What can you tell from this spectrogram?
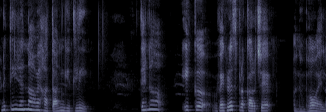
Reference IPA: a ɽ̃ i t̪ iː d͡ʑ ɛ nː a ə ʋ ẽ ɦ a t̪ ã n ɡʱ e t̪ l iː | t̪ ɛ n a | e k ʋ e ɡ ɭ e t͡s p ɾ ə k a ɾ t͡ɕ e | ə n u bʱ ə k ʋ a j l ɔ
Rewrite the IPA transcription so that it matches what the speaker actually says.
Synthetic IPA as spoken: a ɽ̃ i t̪ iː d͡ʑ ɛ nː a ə ʋ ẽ ɦ a t̪ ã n ɡʱ e t̪ l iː | t̪ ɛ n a | e k ʋ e ɡ ɭ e t͡s p ɾ ə k a ɾ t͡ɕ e | ə n u bʱ ə ʋ a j l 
